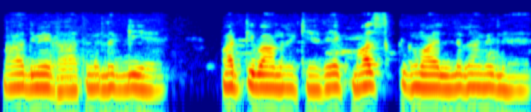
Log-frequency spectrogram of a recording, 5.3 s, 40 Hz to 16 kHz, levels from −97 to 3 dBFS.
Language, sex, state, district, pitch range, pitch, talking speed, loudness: Rajasthani, male, Rajasthan, Churu, 145-155 Hz, 150 Hz, 170 wpm, -21 LUFS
